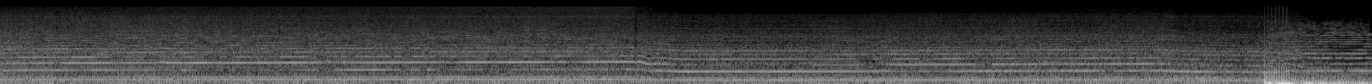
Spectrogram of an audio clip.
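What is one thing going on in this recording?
A racing car engine whines at a high steady pitch, then shifts lower.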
